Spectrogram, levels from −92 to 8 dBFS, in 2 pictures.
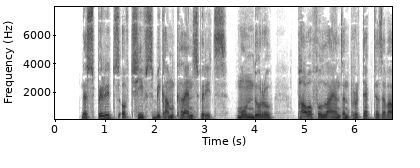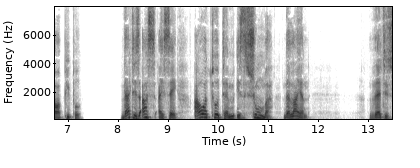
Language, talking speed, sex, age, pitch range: English, 125 wpm, male, 30-49, 100-130 Hz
